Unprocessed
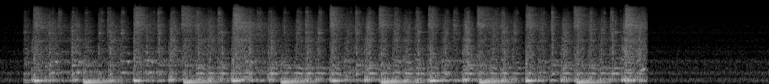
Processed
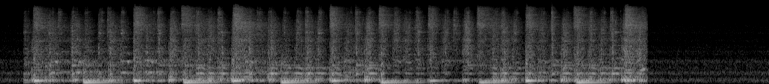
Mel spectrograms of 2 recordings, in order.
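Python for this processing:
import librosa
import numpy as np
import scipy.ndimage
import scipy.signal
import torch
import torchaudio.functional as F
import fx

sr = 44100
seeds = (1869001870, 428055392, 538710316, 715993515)

y = fx.peak_eq(x, sr, hz=370.0, db=-14.0, octaves=2.2, at=(3.84, 4.93))
y = F.gain(torch.from_numpy(y), -2.0).numpy()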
